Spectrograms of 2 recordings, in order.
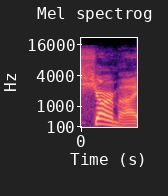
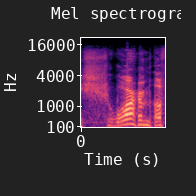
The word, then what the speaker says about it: Sharma: It's Sharma. It's Sharma. Definitely Sharma. But for some reason, my mind keeps wanting to say schwarma for some reason.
